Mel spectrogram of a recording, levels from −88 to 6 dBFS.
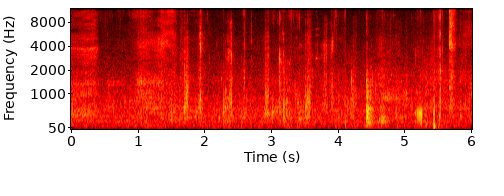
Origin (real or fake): real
